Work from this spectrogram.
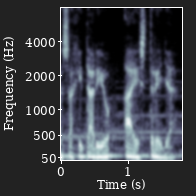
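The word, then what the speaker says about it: Sagitario A*: El agujero negro del centro de nuestra galaxia se llama Sagitario a Asterisque. Se pronuncia Sagitario a estrella.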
